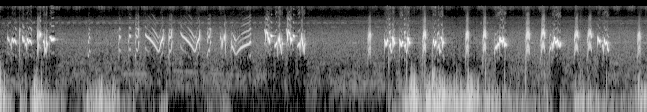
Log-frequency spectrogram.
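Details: Aggressive sooty-headed bulbul lure bird for attracting wild males in the forest: bubbly phrases, a series of clean whistled slurs, then bursts of rapid chattering chirps, with low rumbling noise in places.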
